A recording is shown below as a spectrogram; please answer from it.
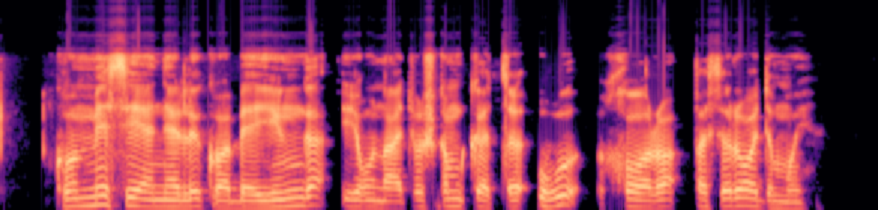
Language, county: Lithuanian, Šiauliai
